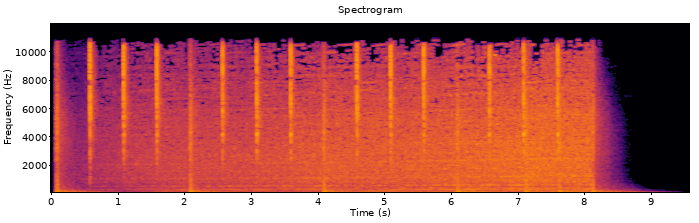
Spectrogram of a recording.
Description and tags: AliceIntro(No Bells)
alice, wonderland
